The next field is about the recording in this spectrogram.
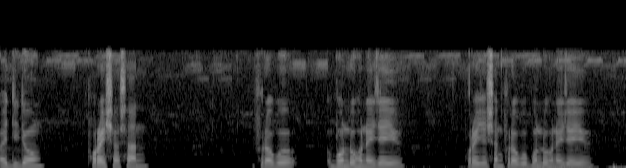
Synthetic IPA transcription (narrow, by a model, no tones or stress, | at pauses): ajdidɔŋ | pʰɔɾajsasan | pʰɯɾabɯ | bɔndɔɦɯnajzajɯ | pʰɔɾajsasanpʰɯɾawbɯbɔndɔɦɯnajzajɯ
